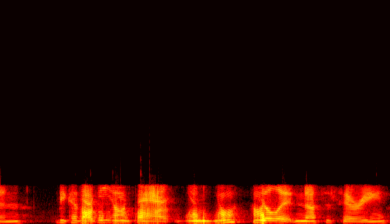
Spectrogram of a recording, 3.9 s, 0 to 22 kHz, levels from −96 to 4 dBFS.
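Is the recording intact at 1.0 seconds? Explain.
No. From 0.8 to 2.68 s a codec payload misread buries the speech in harsh distortion: the G.726 code words arrive with their bit order swapped, so the decoder rebuilds wrong differences. Unlike low-bitrate G.726 hiss, this starts and stops abruptly around otherwise light codec coloration.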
